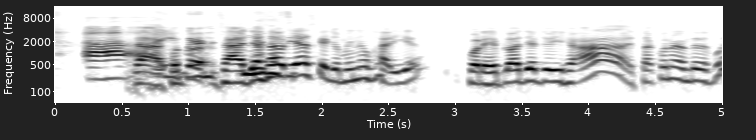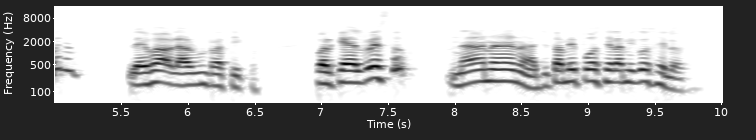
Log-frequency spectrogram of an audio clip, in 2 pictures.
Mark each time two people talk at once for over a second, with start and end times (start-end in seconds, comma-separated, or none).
0.6-1.9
